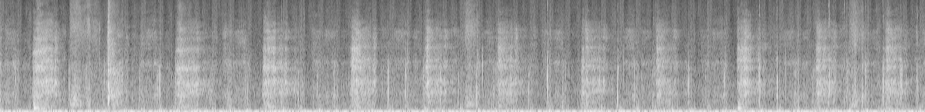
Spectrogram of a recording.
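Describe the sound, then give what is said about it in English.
Steady, rhythmic footfalls of a lone runner on a loose-surfaced forestry vehicle track through a wood at night, continuous and fairly loud against a constant rushing background. “this is one of my more stupid runs in the dark by myself in a wood in the middle of fucking nowhere”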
